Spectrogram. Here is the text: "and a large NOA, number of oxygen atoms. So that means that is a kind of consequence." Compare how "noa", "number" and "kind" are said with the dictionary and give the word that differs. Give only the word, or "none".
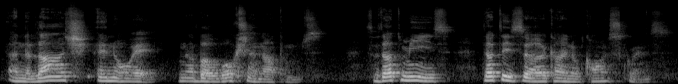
number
